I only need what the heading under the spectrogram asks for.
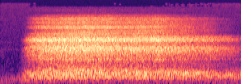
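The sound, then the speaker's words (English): One slow, deep breath drawn in through the nose makes a soft, airy hiss that swells quickly and holds for about two seconds before easing slightly. It is quiet and heard alone. “full breath in through the nose. Open the mouth, exhale. We'll do that twice more. Full deep breath in.”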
